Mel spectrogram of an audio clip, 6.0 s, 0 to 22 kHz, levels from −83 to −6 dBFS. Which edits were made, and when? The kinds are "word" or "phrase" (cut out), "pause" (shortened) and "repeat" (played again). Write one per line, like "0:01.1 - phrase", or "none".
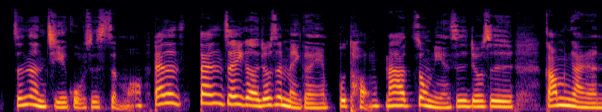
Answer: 0:01.5 - pause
